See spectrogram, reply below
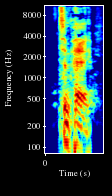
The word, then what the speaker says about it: Tempe: Tempe. Okay. That's that's how the, that's how the locals pronounce it.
